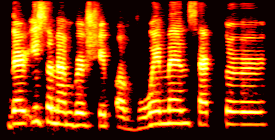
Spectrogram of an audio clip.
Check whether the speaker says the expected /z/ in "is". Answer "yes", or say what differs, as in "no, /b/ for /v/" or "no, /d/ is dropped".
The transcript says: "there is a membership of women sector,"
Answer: no, /s/ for /z/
